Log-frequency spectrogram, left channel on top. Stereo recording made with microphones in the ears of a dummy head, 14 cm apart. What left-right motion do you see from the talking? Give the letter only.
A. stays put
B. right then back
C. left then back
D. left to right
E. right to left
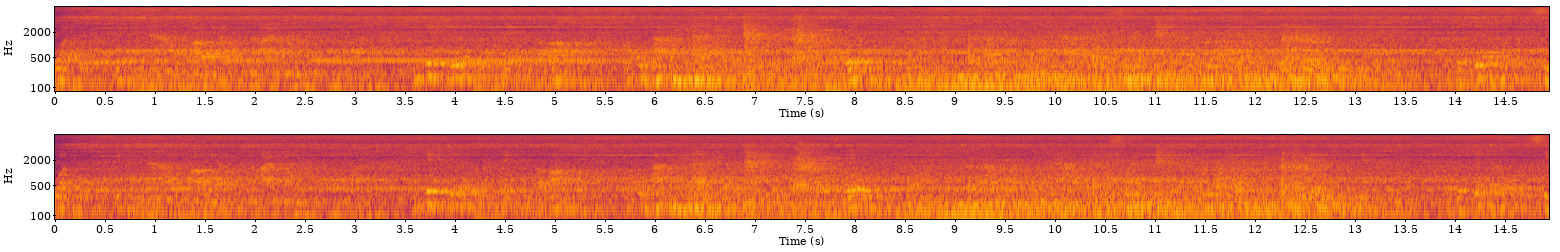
A.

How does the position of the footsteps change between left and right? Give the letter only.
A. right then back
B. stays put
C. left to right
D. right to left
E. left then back
C.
